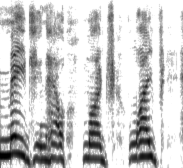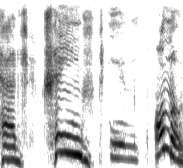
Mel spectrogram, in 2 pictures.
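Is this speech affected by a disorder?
Yes: cerebral palsy; uses walker and wheelchair.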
